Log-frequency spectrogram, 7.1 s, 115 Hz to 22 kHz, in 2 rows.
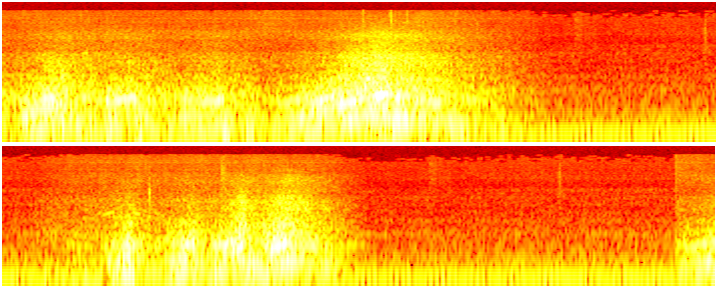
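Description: Ferrari 812 Superfast's V12 engine revved in short throttle blips while standing still: several revs that rise and fall in pitch, the biggest about two seconds in and two quick ones in the middle, with a steady idle between them.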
